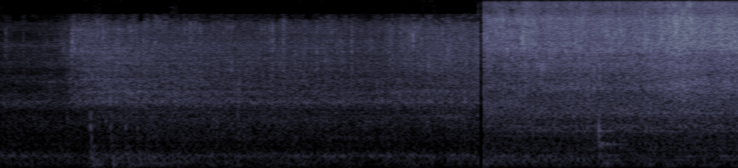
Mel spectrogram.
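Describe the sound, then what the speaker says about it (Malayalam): Chicken pieces fry in a pan with coriander, pepper powder and salt, giving a steady soft sizzle that grows louder partway through as the pieces are turned. "എന്നിട്ട് നന്നായി തിരിച്ച് മറിച്ചിട്ടിട്ട് വറുത്തെടുക്കണം കേട്ടോ."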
